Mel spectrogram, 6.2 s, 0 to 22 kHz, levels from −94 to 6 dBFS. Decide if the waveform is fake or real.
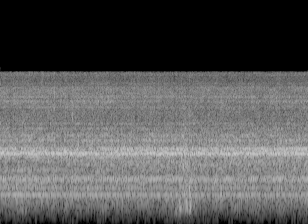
fake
